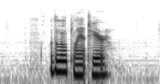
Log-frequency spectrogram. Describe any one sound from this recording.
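An elderly woman speaks calmly and clearly into a close microphone.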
